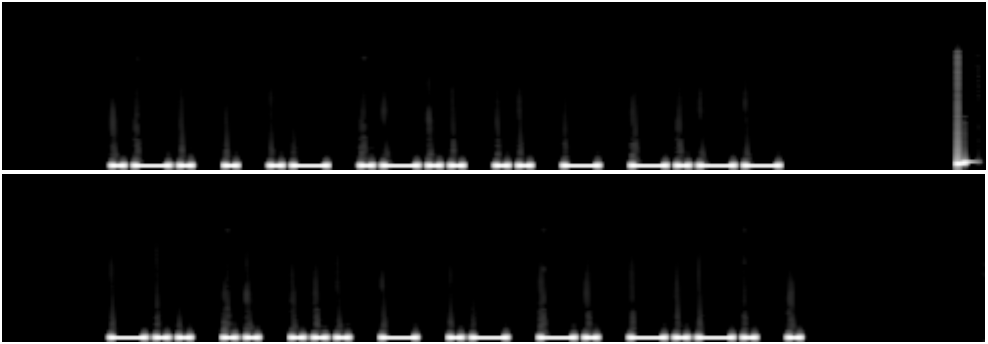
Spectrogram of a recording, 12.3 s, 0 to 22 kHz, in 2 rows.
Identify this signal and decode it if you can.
Morse code, heard as a keyed tone, about 17 wpm, 700 Hz. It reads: REALITY DISTANCE
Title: Sentences from Top 1200 Words - New Word Drill - 17wpm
